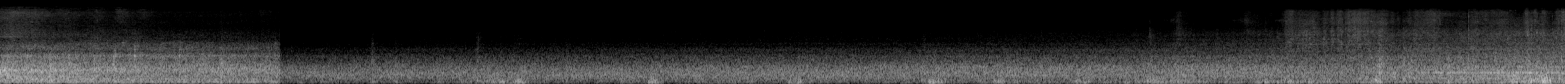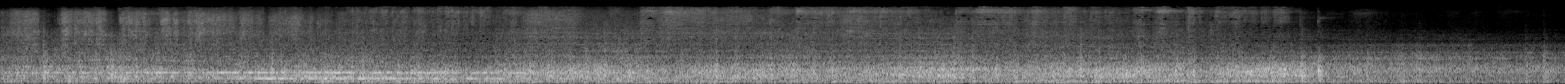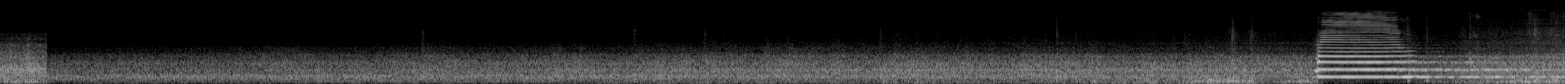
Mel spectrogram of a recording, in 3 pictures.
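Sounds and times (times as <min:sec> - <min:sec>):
distant train rumble: 0:00.0 - 0:46.9
locomotive whine: 0:11.0 - 0:31.8, 0:42.0 - 0:46.9.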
